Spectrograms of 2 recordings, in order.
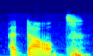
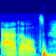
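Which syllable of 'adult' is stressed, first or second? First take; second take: second; first. First: The stress is on the second syllable. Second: The stress is on the first syllable. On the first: This is the American way. "they put the emphasis on the second part of the word" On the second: This is the English or South African way. "we put it on the first part of the word adult"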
